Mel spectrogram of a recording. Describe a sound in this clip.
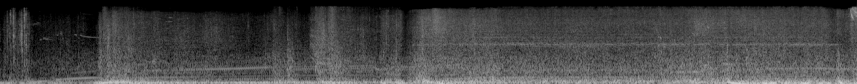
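A car engine roars as it speeds over rough ground.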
